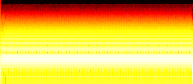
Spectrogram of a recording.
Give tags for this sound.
NoizDumpster
TLR
beep
bleep
computer
TheLowerRhythm
lo-fi
VST

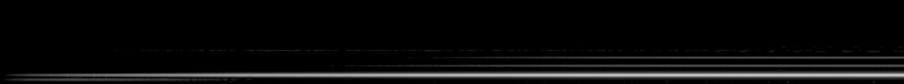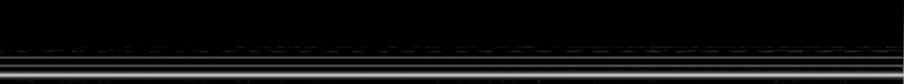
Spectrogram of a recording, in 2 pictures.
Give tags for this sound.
distorted
distorted-guitar
distortion
extras
guitar
miscellaneous

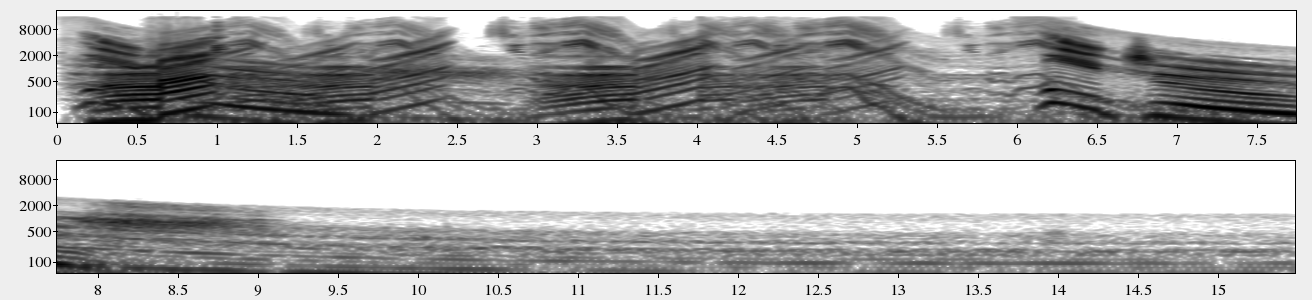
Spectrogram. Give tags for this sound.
effects
female
fx
girl
speech
vocal
voice

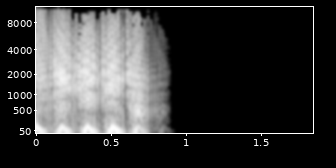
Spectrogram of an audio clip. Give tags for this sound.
electronic
nasty
synth

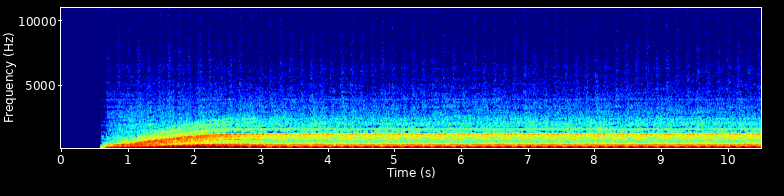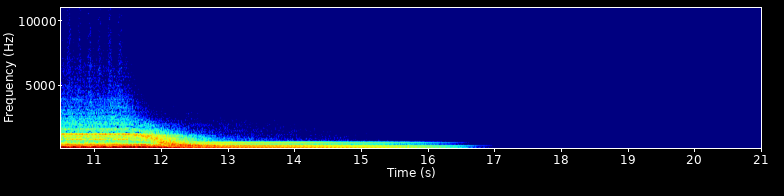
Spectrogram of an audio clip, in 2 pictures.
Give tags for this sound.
elevator
engine
industrial
machine
mechanism

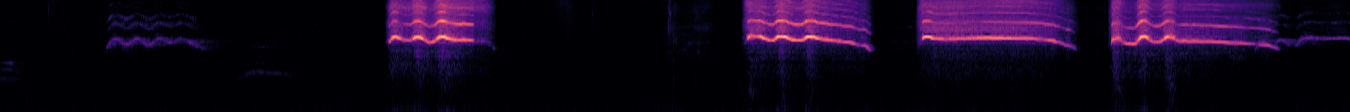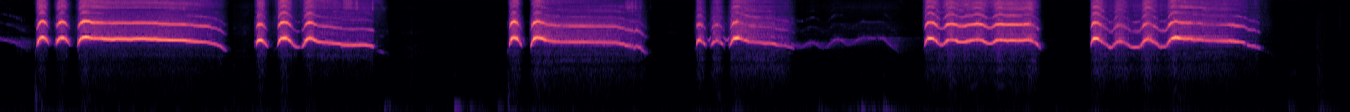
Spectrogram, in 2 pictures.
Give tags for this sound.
silbido
Whistle

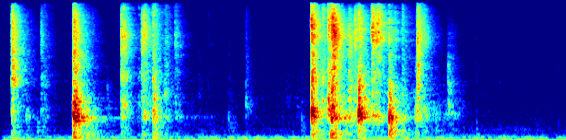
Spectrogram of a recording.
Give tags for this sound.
things
Falling
objets

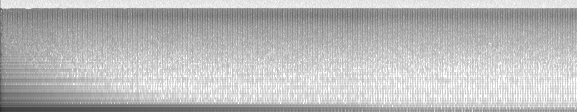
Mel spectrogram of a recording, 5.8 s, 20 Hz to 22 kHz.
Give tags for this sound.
fm
portasound
pss-470
synth
yamaha

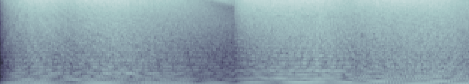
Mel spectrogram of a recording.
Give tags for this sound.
electronic
house
loop
rave
wave

